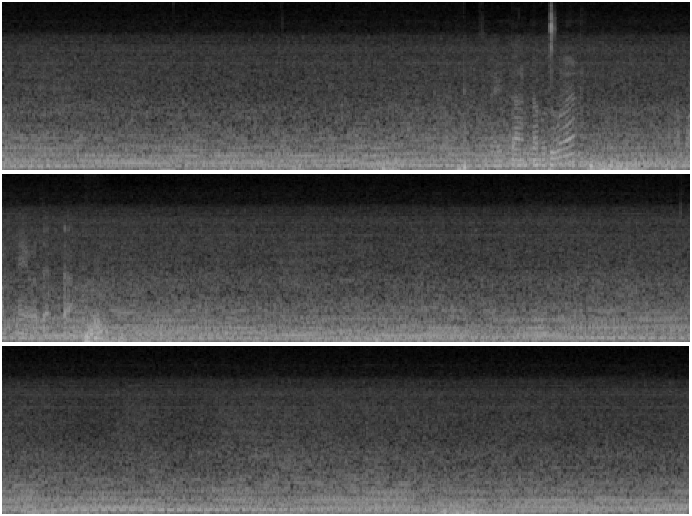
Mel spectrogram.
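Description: A light aircraft engine drones steadily.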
